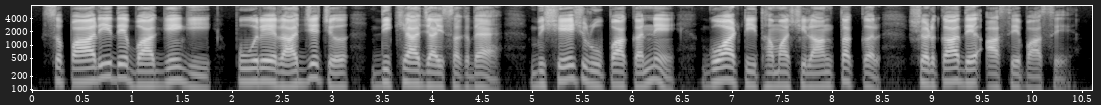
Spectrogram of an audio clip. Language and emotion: Dogri, neutral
